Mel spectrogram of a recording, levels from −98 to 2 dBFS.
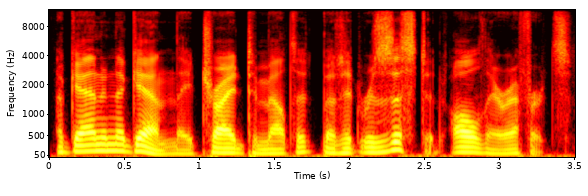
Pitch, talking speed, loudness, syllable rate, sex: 110 Hz, 240 wpm, -17 LUFS, 5.6 syllables/s, male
